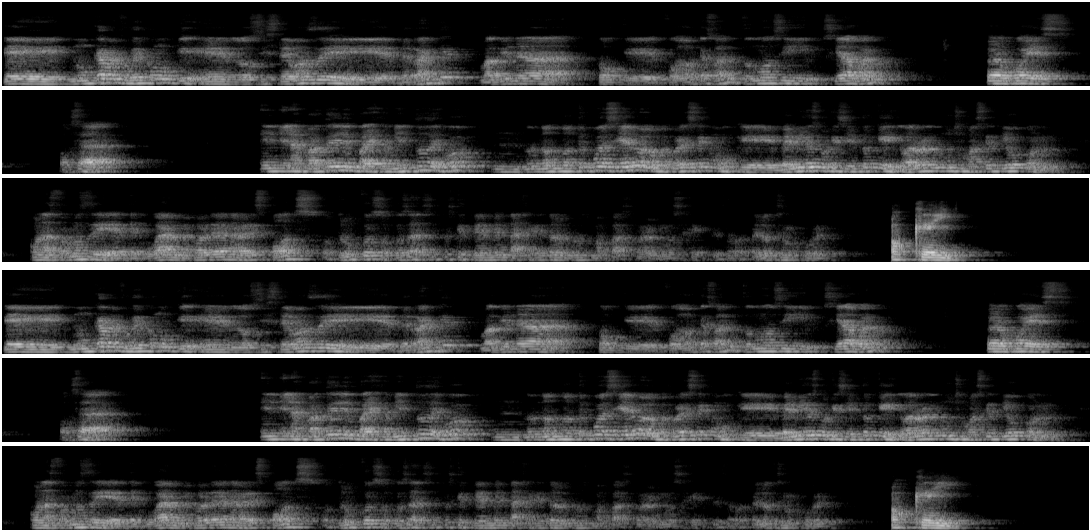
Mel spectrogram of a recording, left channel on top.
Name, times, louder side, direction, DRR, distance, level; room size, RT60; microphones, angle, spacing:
voice 1, 0.0-8.8 9.8-10.6 11.5-12.0 13.5-21.5 22.0-30.0, left 1 dB, 40° left, -8 dB, 2.4 m, -27 dB
voice 2, 30.6-31.3, left 3 dB, 85° left, 9 dB, 1.0 m, -19 dB
8.2 x 7.9 x 4.9 m, 0.77 s
head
